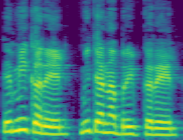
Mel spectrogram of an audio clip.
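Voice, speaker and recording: A man's voice: high-pitched, expressive, a little fast. A man voicing a cheerful, friendly young man who speaks encouragingly.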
